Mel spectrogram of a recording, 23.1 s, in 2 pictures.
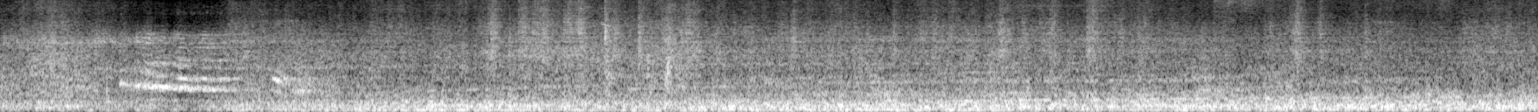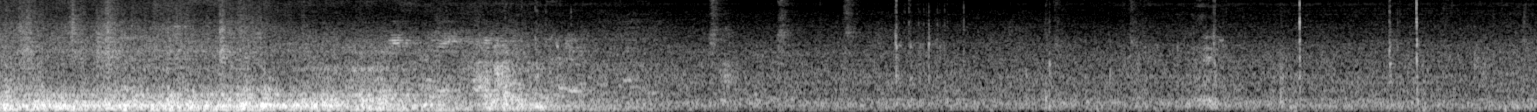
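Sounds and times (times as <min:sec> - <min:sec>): train rumbling past: 0:00.0 - 0:23.0
wheels clattering over rail joints: 0:01.7 - 0:15.7.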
